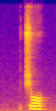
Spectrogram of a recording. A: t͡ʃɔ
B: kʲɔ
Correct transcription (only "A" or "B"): A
